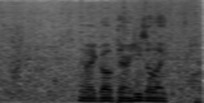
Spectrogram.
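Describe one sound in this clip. Water splashes softly as someone swims.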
